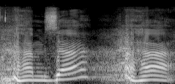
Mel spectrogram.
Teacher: aqsal halqi, artinya pangkal tenggorokan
